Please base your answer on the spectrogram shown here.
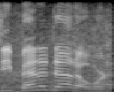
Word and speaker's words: DiBenedetto: That's right, DiBenedetto. Everybody keeps trying to put an extra syllable in it this weekend.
